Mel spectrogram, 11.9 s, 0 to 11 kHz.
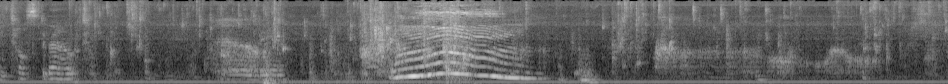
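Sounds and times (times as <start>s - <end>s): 
water running into a bath during bathing: 0.0s - 11.8s
speech: 0.2s - 2.0s, 2.8s - 6.6s
long voice-like tone: 4.9s - 6.8s.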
